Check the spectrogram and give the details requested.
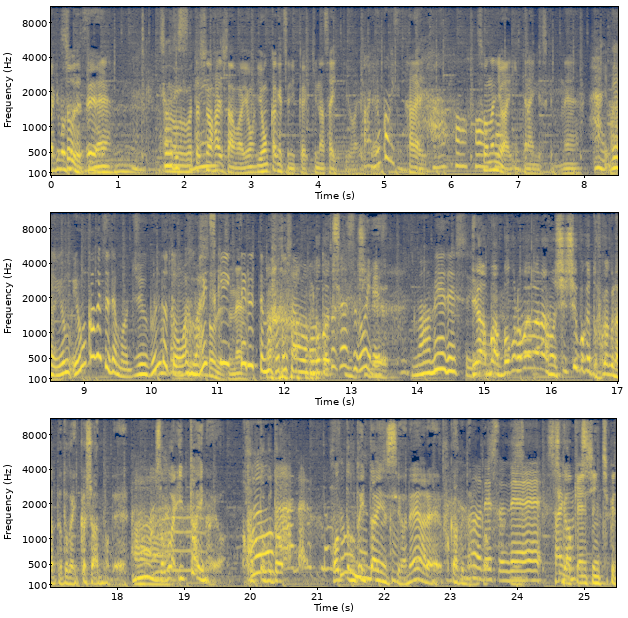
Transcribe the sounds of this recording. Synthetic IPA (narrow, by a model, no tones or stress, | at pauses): kʲimso̞ːd̪esne | so̞ːd̪esβant̪aɕino̞ɦaʑi̥sãβajõjõ̞ŋkaɡe̞t͡sɨɲikːakʰi̥kʲinasait̪ːe̞ḭβa̰ɾeejõŋkaɡehaihahasonːaɲiβa̰ḭt̪ːe̞naḭ̃d̪e̞sɨ̥ke̞d̪o̞ne̞ | haid̪ejojõ̞ŋkaɡe̞t͡sɨd̪e̞mo̞d͡ʑɨːbɯ̟̃nd̪at̪oːmmaisosːɨːd̪kʲiisnee̞ɾɯ̟t̪ːemakot̪osãɰ̃aɦõt̪asɨɡoid̪e | mame̞d̪e̞sɨjamaːbo̞kɯ̟no̞baeβaneanoɕĩɕɨːboket̪ːoɸɯ̟̥kak̬ɯ̟nat̪ːat̪̬okaikːaɕiaɾɯnod̪e̞so̞ko̞βaʔit̪ːaino̞̰jo̰ | hoːokɯt̪onaɾɯhod̪ohot̪ːokɯ̟t̪oit̪ːaĩsɨjo̞ne̞aɾeɸɯ̟̥kakɯnaɾoɯd̪esɨnesaiɡakẽɕĩɲt͡ɕi̥kɯ̟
